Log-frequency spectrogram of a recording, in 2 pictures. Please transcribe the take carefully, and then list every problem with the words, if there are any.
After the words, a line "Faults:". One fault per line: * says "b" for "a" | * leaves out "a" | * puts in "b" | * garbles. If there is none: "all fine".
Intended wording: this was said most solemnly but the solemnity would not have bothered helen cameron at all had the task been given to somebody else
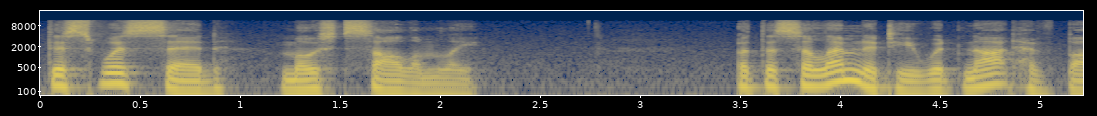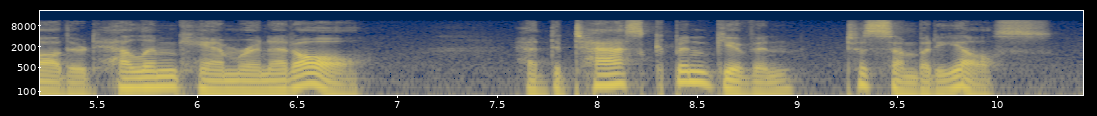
this was said most solemnly but the solemnity would not have bothered helen cameron at all had the task been given to somebody else
Faults:
all fine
